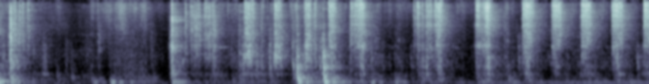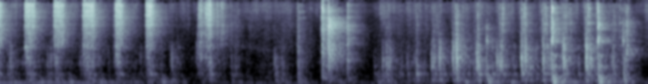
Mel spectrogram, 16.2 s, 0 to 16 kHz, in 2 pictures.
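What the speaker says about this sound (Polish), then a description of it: "Tu jest piąta śruba. Więc odkręcamy tą piątą," The fifth and last bolt on a BMW 2.0d diesel intake manifold is loosened with a wrench, giving a rapid series of short rasping ratchet clicks in quick strokes with brief pauses between them, heard close and without talk.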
